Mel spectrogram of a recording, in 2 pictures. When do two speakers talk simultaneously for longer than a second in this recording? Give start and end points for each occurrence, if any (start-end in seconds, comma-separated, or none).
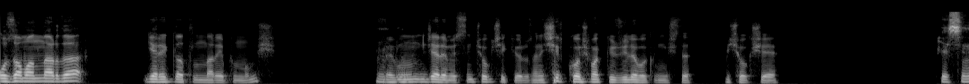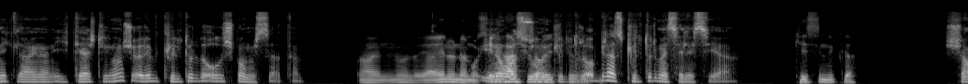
14.4-15.7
